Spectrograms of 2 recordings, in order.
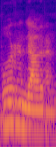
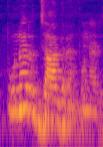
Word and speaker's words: पुनर्जागरण: पूर्ण जागरण काल से। पुनर्जागरण, उच्चारण भी सही होनी चाहिए, पुनर्जागरण।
